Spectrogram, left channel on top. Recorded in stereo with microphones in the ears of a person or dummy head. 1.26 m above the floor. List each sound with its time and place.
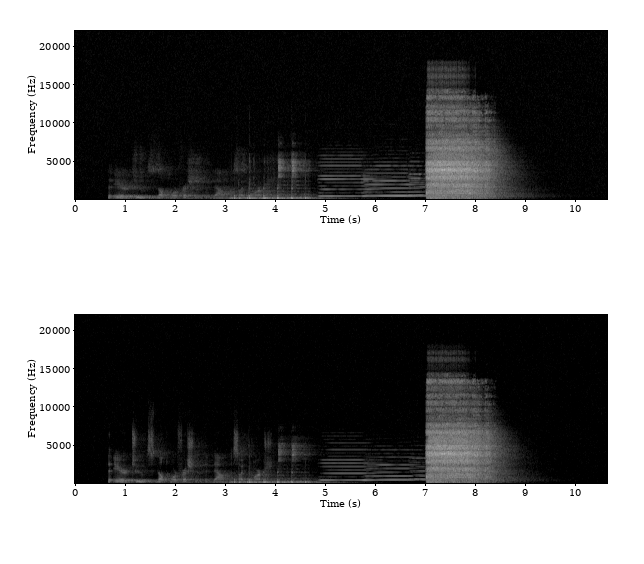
0.7 s a man speaking: 65° right (ahead or behind), 2.5 m
3.1 s tapping: 15° left (ahead or behind), 1.3 m
4.8 s a violin: 75° left (ahead or behind), 9.5 m
7.0 s breaking glass: centre (ahead or behind), 2 m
